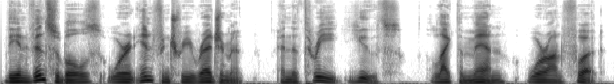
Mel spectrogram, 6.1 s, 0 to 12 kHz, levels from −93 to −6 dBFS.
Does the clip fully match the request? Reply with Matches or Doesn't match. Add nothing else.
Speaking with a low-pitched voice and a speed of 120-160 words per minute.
Matches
